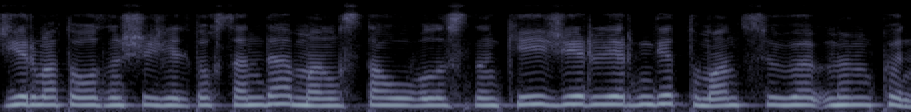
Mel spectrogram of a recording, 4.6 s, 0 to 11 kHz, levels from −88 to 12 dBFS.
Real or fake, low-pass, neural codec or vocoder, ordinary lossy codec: real; 7.2 kHz; none; Opus, 16 kbps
